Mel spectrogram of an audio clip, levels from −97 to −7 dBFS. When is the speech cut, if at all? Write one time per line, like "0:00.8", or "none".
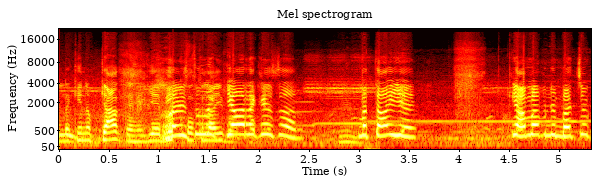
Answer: none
